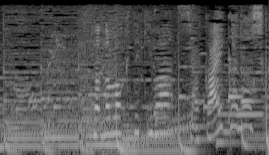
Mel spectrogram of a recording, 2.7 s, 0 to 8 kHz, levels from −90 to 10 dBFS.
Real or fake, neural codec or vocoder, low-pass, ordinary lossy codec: real; none; 7.2 kHz; MP3, 64 kbps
